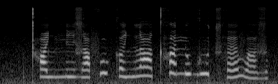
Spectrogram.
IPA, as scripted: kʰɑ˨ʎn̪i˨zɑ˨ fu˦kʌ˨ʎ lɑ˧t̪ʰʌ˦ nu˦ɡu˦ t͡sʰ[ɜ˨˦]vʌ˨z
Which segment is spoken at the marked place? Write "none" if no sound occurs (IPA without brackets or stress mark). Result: ɜ˨˦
